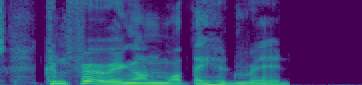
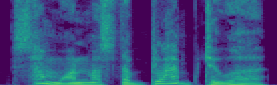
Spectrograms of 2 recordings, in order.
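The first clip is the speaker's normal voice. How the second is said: plain reading voice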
